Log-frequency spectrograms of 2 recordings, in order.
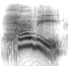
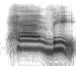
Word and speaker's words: heavy: Mas o H seguido de vogal tem esse som de o rato roeu a roupa do rei de Roma.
